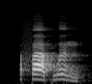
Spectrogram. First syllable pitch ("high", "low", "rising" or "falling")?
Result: falling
